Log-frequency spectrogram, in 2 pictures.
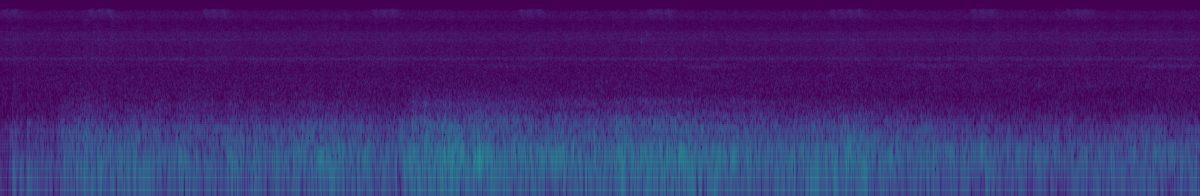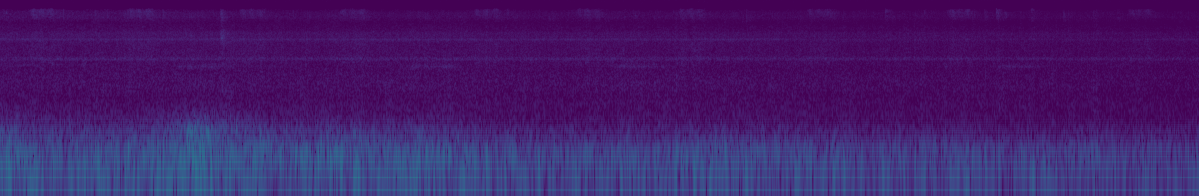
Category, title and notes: Sound effects > Natural elements and explosions
THUN-Samsung Galaxy Smartphone, CU Thunder, Big, Rumble Nicholas Judy TDC
Big thunder rumbles.
Phone-recording, rumble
